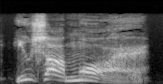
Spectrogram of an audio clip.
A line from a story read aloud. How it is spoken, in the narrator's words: the voice of Cort mimicked savagely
